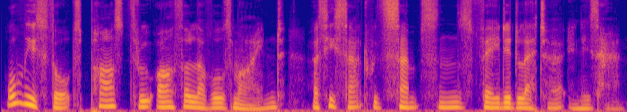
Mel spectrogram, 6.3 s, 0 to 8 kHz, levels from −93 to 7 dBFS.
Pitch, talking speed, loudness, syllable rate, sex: 130 Hz, 170 wpm, -19 LUFS, 4.3 syllables/s, male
